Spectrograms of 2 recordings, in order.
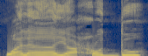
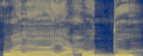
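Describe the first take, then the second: The two takes are said the same way.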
